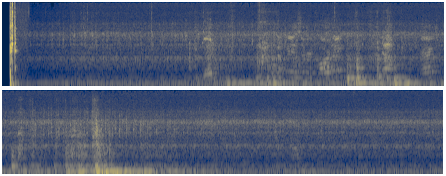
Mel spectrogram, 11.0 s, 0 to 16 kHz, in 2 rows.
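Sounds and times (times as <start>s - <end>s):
truck engine idling: 0.1s - 11.0s.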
